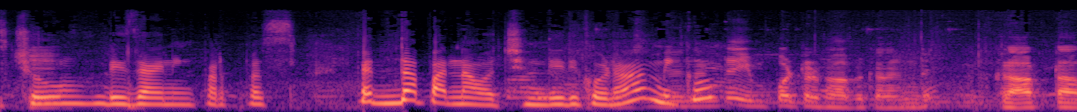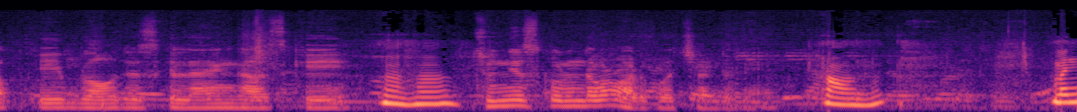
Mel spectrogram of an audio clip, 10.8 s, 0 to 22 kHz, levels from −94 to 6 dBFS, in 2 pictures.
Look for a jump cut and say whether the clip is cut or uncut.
cut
